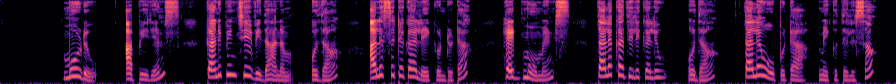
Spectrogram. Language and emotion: Telugu, neutral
